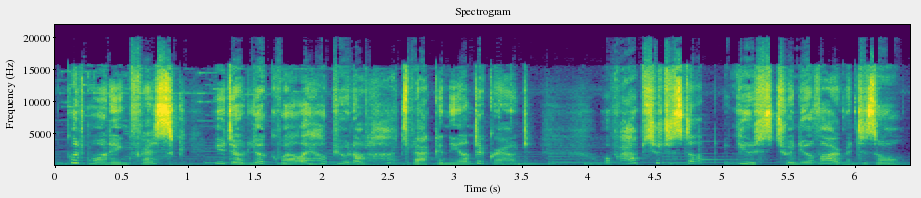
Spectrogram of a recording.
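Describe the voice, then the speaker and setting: A woman voicing a caring, motherly goat monster from a visual novel, gentle, concerned and formal in her wording. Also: on the high side, lively intonation, quick pace, music in the background, natural voice. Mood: tender, concerned. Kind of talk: visual novel dialogue read aloud.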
